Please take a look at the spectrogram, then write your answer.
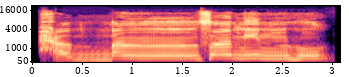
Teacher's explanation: تنوین کے بعد فا حروف اخفا میں سے ہے، یہاں پر اخفا کریں گے، غنہ کر کے پڑھیں گے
